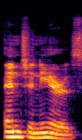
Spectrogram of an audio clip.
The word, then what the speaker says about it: engineers: And in that word engineers, which syllable has all of the sound? Engineers. Engine, That would be engineers, nears, nears. That's right. It's nears.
